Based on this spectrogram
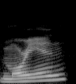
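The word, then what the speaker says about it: Moriaen: spell the name name it's m-o-r-i-a-e-n i believe it's pronounced mauryan this is about a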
